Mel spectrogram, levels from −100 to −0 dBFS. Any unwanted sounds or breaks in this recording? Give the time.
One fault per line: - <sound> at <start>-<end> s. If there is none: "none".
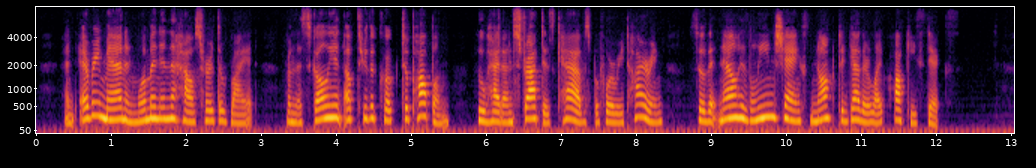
none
